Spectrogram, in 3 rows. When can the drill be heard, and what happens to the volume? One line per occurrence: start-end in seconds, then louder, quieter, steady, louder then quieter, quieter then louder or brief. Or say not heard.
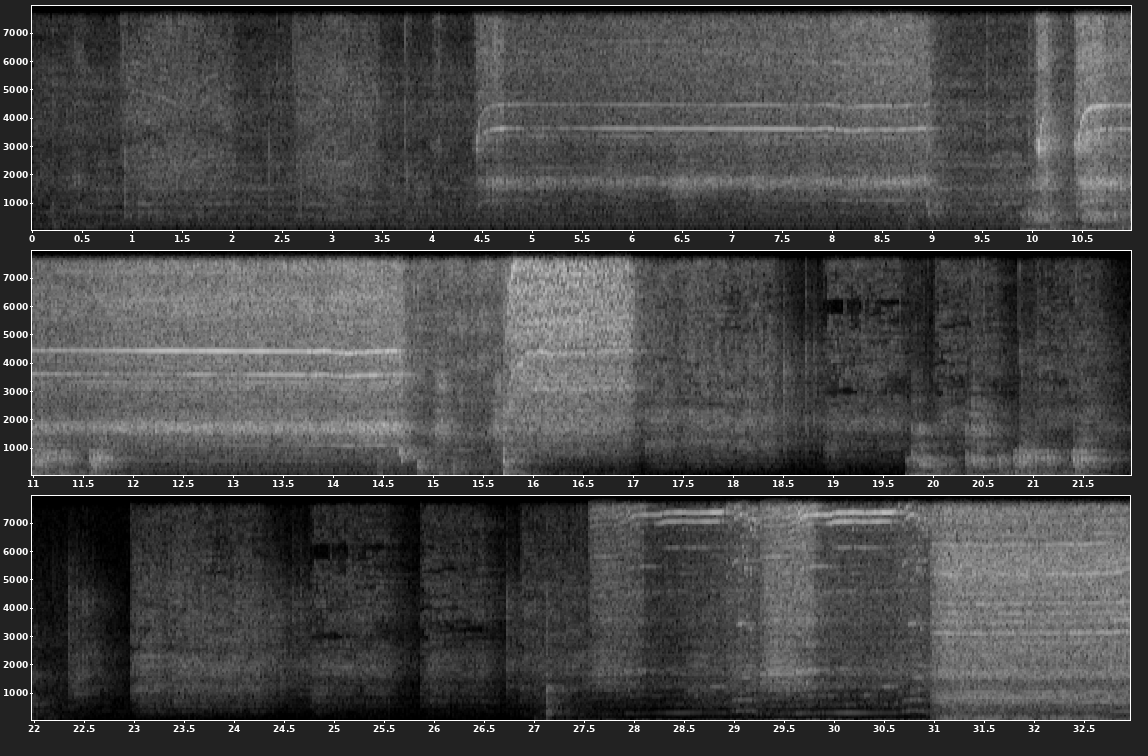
0.0-17.1 louder
27.1-32.9 louder.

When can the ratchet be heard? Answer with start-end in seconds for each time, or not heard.
9.8-11.8, 19.7-21.6.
